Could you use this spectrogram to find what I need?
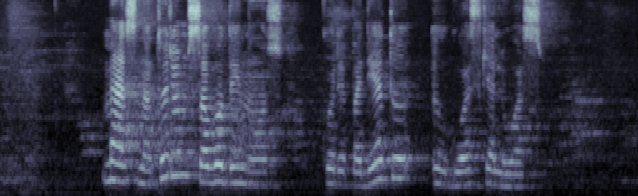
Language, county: Lithuanian, Kaunas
